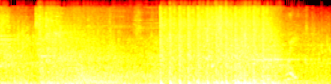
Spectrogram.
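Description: Security eye turret in the game Warframe opening fire, a loud rapid burst of mechanical gunshots following a whooshing sci-fi hum, with brief rattling bursts in close succession.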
